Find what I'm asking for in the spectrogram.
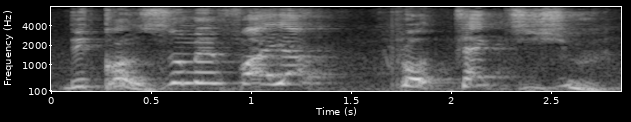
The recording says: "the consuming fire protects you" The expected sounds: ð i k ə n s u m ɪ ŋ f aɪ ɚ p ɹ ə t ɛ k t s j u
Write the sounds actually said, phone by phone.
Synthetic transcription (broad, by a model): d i k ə n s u m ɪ f aɪ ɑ p ɹ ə t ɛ k t j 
